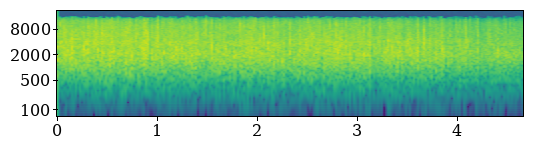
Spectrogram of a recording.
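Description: Steady, loud applause from an audience for the volunteers fills the whole stretch, a dense patter of many hands clapping without pause, tapering only slightly toward the end.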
